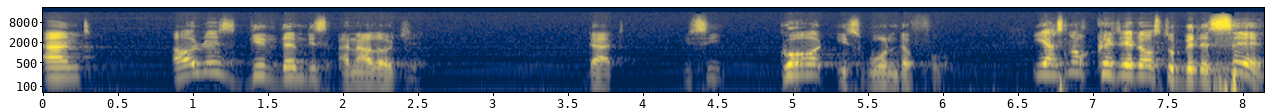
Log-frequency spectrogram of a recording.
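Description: At a moderate pace, a man speaks at a high pitch with very wide pitch swings and long, frequent pauses. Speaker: professor, guest lecturer. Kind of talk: lecture. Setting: stage with audience.

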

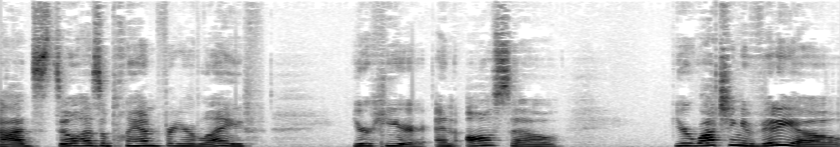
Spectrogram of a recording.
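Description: Against a quiet background, a woman speaks at a fairly slow pace with ordinary pitch variation. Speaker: vlogger on brain injury. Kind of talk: casual encouraging vlog talk. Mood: warm, encouraging. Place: home room. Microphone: phone near.

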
